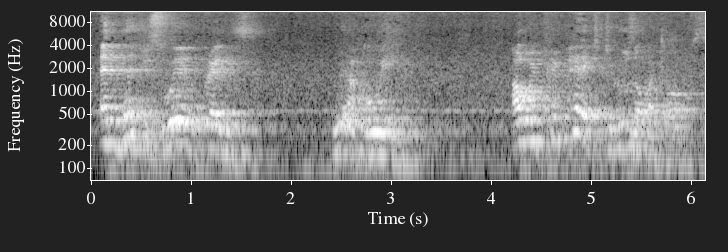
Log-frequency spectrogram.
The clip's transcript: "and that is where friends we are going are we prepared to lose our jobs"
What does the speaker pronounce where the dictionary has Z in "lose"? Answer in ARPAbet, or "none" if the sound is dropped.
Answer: Z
